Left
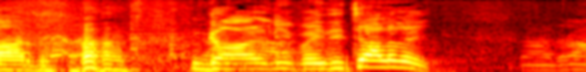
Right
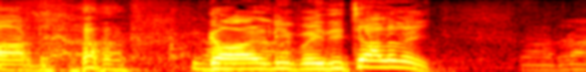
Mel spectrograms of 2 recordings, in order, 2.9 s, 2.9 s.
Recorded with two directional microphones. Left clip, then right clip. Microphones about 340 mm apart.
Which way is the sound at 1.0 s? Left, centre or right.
Centre.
